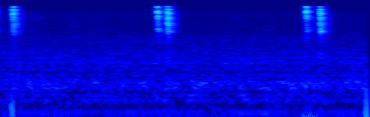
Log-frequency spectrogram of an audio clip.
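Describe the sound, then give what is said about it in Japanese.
A computer mouse clicks on a button while a web page is being set up. Three faint, sharp clicks sound roughly a second apart, the last two doubled, over a steady low hum. “このボタン自体をクリックして、リンクですね。”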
